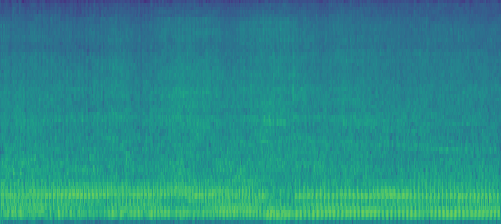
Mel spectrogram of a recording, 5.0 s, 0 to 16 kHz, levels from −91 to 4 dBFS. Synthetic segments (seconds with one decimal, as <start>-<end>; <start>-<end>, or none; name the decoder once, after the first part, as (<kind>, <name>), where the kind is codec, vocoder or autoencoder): none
